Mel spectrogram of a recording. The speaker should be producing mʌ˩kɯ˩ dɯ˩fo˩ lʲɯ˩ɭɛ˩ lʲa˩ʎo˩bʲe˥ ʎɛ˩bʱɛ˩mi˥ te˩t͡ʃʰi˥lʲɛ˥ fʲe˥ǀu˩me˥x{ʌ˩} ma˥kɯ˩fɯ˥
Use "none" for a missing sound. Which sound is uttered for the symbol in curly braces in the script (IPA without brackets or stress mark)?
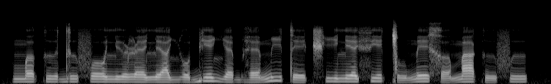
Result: ʌ˩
